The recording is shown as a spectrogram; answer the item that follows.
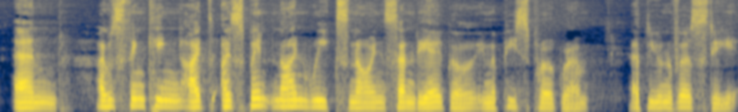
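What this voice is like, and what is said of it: South African accent. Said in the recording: “the beginning of my life was in South Africa, as you probably can hear from my charming accent.”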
